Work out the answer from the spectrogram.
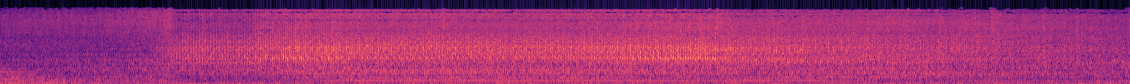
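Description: Heavy vehicle engine running steadily and loudly, with a steady low hum that sets in a few seconds in and fades out near the end.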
